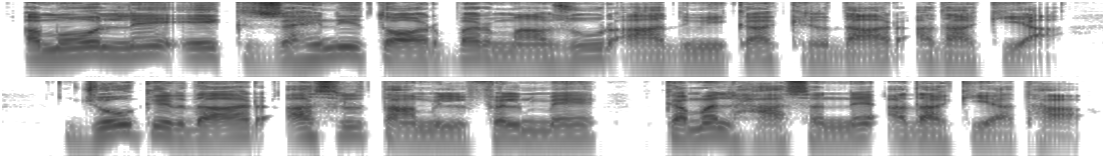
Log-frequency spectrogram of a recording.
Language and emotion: Urdu, neutral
